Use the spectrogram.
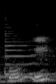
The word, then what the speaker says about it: qi: Se escribe QI, pero se pronuncia qi.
